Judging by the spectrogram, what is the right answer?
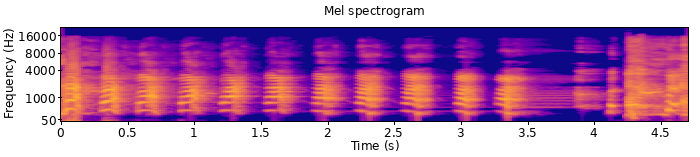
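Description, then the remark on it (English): A loud run of about a dozen rapid, rhythmic coughing bursts, evenly spaced and voiced almost like laughter, breaking off briefly before a final harsh burst. “Oh, God, you really got me when I start coughing.”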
